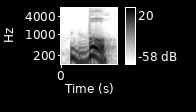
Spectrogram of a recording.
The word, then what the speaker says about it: beau: Beau. Okay, so remember we've got this strange combination of vowels. A, U, so 3 vowels, but then phonetically it's only O. Okay, so beau. Grillé.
